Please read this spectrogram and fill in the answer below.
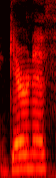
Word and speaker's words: Gaernith: week with Zara's name there are probably a million and a half ways to pronounce Karen in this name so feel free to pronounce it how you please I myself pronounced it at least three different ways before since I created her finally settling on Garen s and that's because that's my preference so let's get on with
